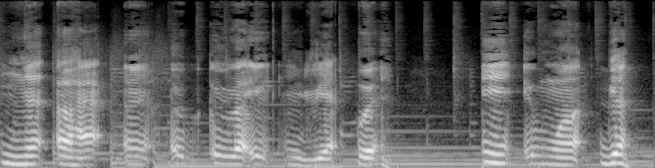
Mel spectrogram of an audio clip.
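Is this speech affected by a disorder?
Yes: cerebral palsy.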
